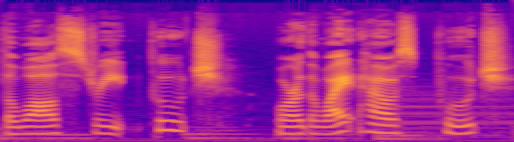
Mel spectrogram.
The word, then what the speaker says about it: Putsch: Putsch. Putsch. Putsch. Where you gotta get some gruff, get some phlegm into it.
